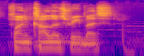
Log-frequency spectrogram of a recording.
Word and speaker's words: Juan Carlos Ribas: How do you say your name is pronounced again? Juan. J Ribas. Juan. You want the Juan Carlos Ribas.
